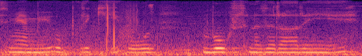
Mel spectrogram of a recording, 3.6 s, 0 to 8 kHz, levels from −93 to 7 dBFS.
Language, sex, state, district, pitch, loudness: Hindi, female, Uttar Pradesh, Shamli, 200 Hz, -17 LUFS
